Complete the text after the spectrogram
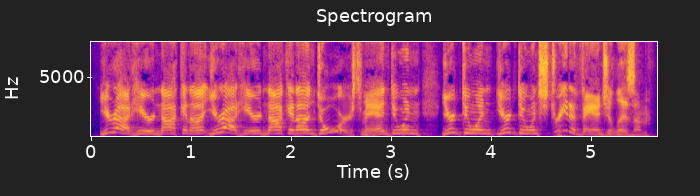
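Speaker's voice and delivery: ordinary talk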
